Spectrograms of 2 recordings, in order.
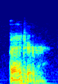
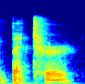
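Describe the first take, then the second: First: The middle T is a soft, weak tap. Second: The middle T is a hard, clear stop. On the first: The speaker calls it right. "It's a it's a soft T or a weak T" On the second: The speaker calls it wrong. "we don't say better, like a hard T"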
